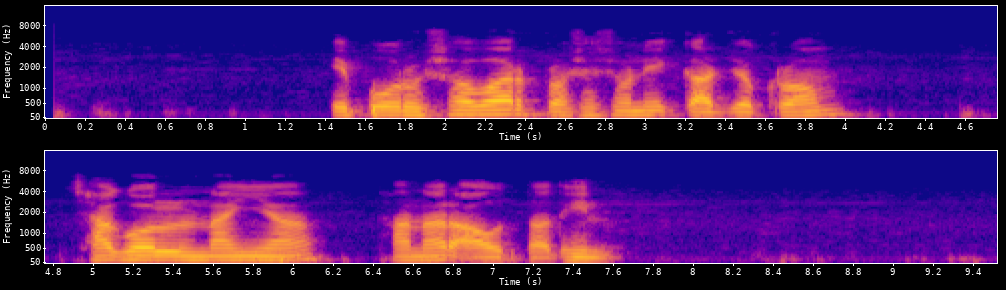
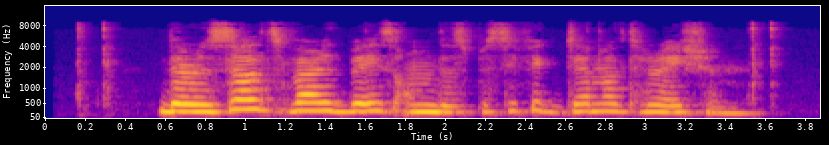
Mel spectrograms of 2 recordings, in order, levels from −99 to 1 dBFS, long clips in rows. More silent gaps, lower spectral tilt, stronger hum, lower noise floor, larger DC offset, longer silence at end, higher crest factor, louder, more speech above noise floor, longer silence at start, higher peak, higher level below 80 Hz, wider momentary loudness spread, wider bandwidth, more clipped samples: neither; first, -10.5 dB/octave vs -5.5 dB/octave; neither; first, -73 dBFS vs -47 dBFS; neither; first, 1.95 s vs 0.35 s; about the same, 18 dB vs 16 dB; about the same, -19 LUFS vs -17 LUFS; first, 55 dB vs 31 dB; first, 1.45 s vs 0.3 s; about the same, -2 dBFS vs -2 dBFS; first, -54 dBFS vs -66 dBFS; second, 11 LU vs 15 LU; second, 5.6 kHz vs 9.2 kHz; neither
